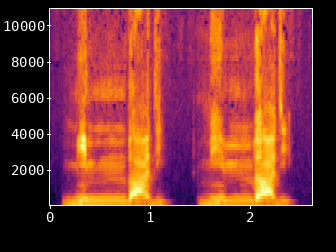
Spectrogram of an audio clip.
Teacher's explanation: quand il y a un ba, il se transforme en mim. · Term: Iqlab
